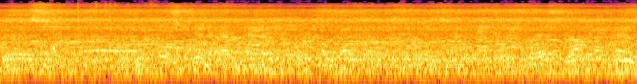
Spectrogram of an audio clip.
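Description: Indistinct voices talking over a steady background hum of room noise.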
